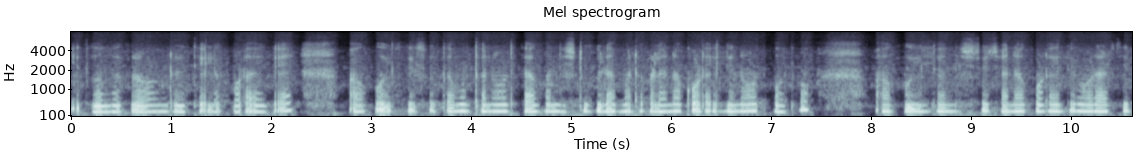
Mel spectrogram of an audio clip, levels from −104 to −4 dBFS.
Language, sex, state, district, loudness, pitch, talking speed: Kannada, female, Karnataka, Raichur, -18 LUFS, 230 Hz, 115 wpm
